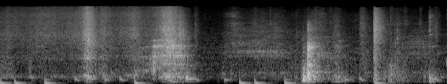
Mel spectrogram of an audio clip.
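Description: Handheld plastic apple slicer-corer pressed down through a whole apple, its blades cutting it into wedges in several short scraping, crunching bursts, over background music.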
